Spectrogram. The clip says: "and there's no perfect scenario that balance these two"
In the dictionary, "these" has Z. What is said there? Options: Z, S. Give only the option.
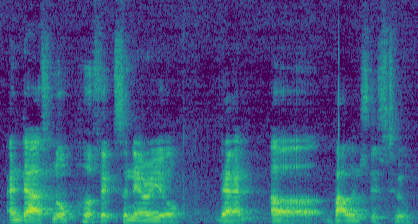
S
